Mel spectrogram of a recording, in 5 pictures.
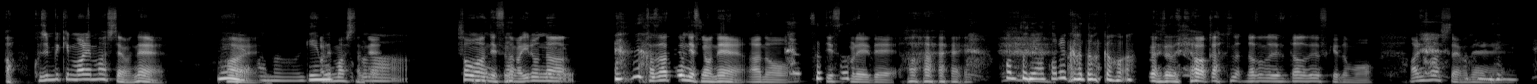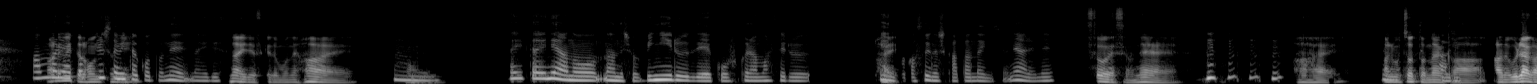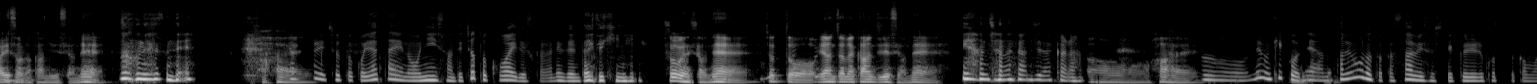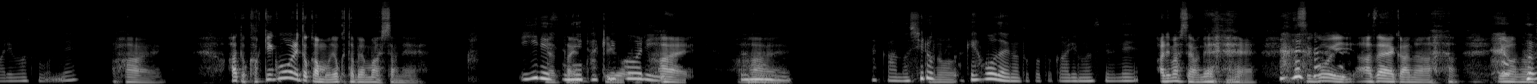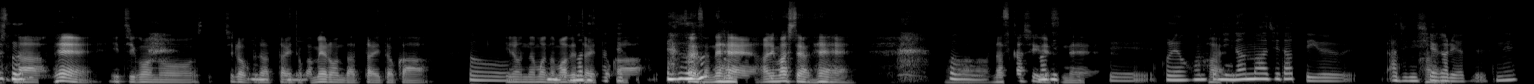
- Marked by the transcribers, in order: chuckle; laughing while speaking: "そう そう そう"; laughing while speaking: "はい"; laughing while speaking: "どうかは"; laughing while speaking: "ま、それは、わかんな"; chuckle; laughing while speaking: "そうですね"; laughing while speaking: "全体的に"; chuckle; laughing while speaking: "やんちゃな感じだから"; other background noise; unintelligible speech; laughing while speaking: "ありましたよね"; laugh; chuckle; chuckle; laughing while speaking: "そう そう。う"
- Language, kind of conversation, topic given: Japanese, unstructured, 祭りに参加した思い出はありますか？
- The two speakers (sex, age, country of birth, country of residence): female, 30-34, Japan, Japan; male, 45-49, Japan, United States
